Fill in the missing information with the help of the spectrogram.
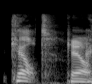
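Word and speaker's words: Celt: Selt. – Kelt. – I think you actually got it right.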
